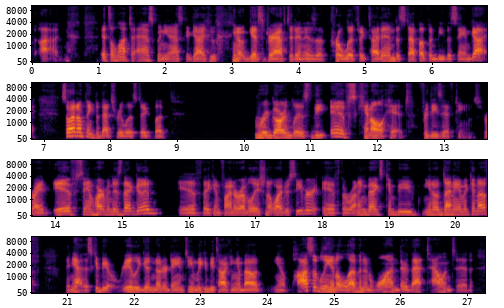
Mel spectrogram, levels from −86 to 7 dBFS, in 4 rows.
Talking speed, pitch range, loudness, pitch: 220 wpm, 110-145 Hz, -25 LUFS, 120 Hz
